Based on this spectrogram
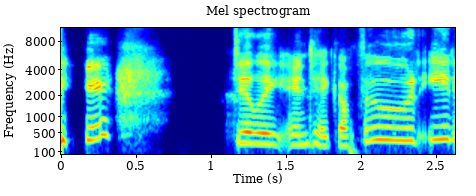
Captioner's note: laughs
